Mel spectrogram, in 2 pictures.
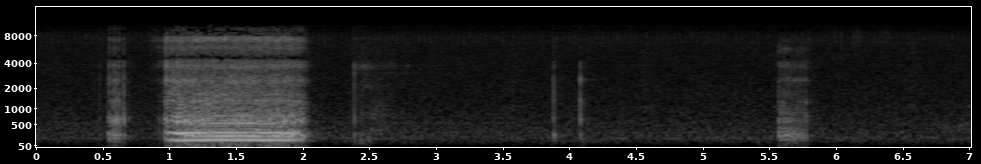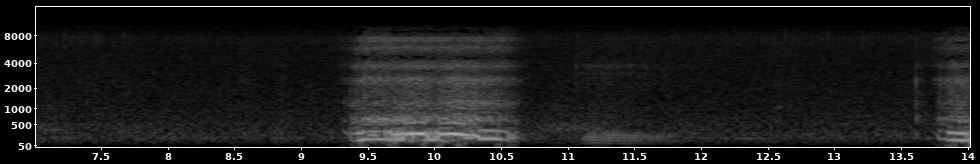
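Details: A sleeping bulldog, recorded in 2015: two loud, rattling snores about eight seconds apart, with soft snorts and sniffs between them. Typical flat-faced dog snoring.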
